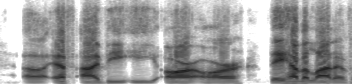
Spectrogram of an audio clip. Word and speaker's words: Fiverr: if you know of uh i know i'm mispronouncing this it's favir uh f-i-v-e-r-r they have a lot of like fiverr yeah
